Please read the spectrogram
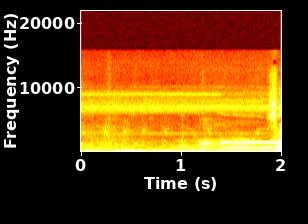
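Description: A rooster crowing faintly, one held call starting a little past the middle.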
